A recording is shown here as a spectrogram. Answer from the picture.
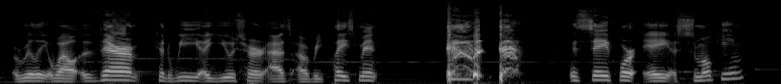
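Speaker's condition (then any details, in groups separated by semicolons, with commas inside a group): No condition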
